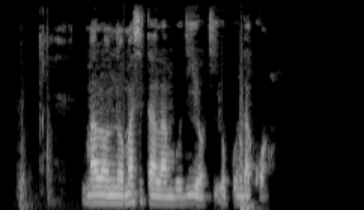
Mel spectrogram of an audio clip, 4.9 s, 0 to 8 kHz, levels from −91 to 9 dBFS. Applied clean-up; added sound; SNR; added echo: classical method Wiener filter.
